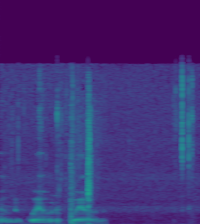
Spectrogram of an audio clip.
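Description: Dirt blocks break with a dull crunch.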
